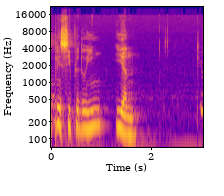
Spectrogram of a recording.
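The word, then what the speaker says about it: yin-yang: Esse é o princípio do inan. Que o leigo vai falar ing yang, né? Você aqui na unidade você já sabe a pronúncia correta.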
